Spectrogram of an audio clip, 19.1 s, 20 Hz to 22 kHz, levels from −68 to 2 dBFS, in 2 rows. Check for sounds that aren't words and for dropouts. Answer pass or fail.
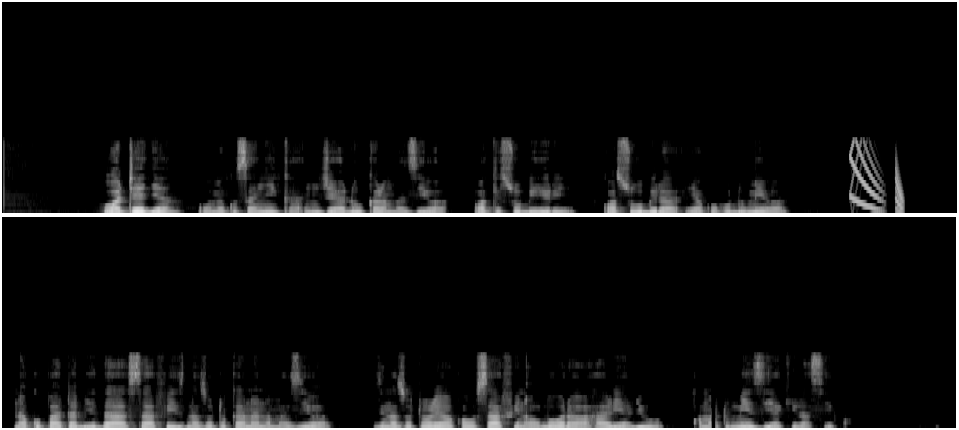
fail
